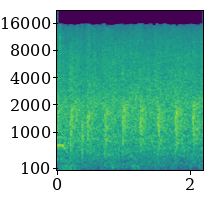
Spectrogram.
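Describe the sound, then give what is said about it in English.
A group claps steadily for a couple of seconds, a dense wash of hand claps with a loose rhythmic pulse running through it, fairly loud and with no talking over it. “Give everybody clap up. Clap it up.”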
